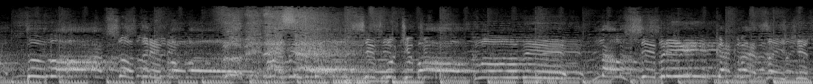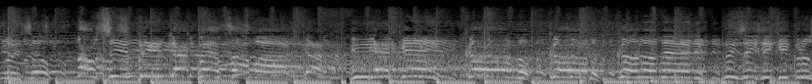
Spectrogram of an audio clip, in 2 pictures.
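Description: At 11.60 to 11.64 s there's a corrupt frame decoded: a single damaged frame was played anyway, throwing energy to the wrong frequencies as a brief blip or burst.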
